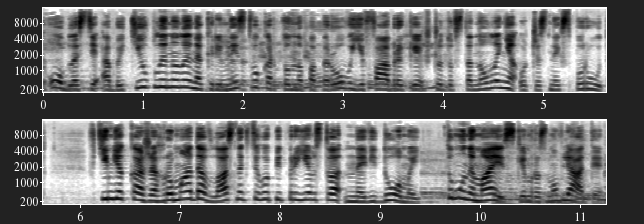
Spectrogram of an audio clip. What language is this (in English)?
Ukrainian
